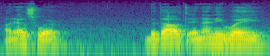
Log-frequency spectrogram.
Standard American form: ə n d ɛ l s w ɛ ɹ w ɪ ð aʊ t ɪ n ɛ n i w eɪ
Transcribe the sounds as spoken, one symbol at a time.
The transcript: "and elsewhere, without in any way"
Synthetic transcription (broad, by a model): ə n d ɛ l s w ɛ ɹ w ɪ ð aʊ t ɪ n ɛ n i w eɪ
